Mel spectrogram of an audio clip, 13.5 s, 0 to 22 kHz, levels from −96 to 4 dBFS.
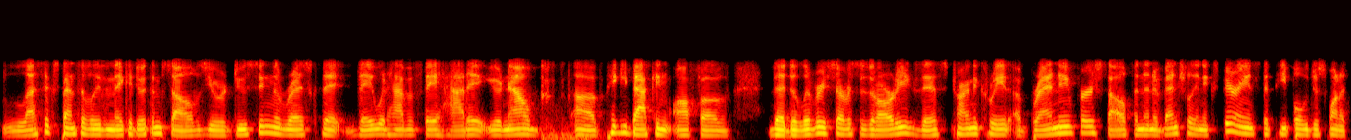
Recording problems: garbled, watery; badly; nothing above 4 kHz
jangling keys; faint; at 5.5 s; peak 15 dB below the speech

